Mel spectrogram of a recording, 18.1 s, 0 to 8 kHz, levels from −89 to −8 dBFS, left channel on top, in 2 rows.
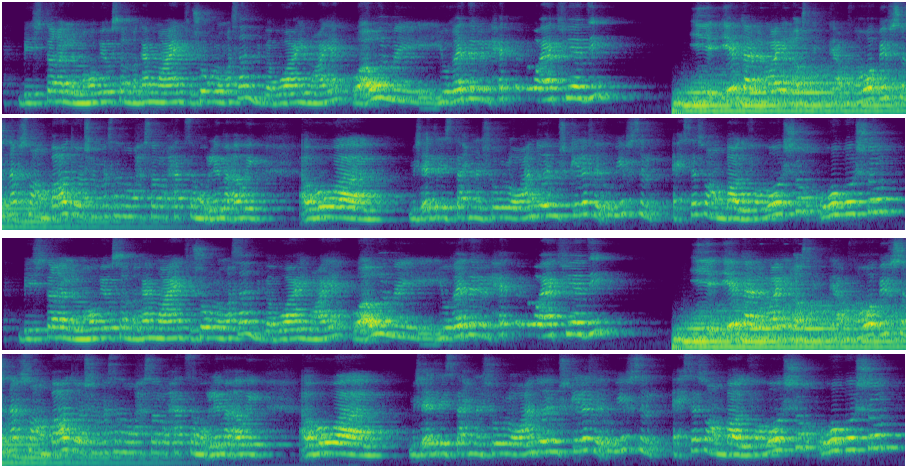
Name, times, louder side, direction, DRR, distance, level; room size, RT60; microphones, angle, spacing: voice 1, 0.2-6.0 6.9-12.8 13.1-17.9, equal, 10° left, -4 dB, 1.7 m, -23 dB
sound 1, 6.7-10.5, right 1 dB, 20° right, 0.5 m, -24 dB
17.5 x 8.4 x 2.3 m, 0.86 s
head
